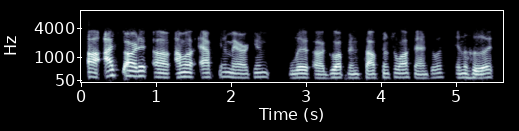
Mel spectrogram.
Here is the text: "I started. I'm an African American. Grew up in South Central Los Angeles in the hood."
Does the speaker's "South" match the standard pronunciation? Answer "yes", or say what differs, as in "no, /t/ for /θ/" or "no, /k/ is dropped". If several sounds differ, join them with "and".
yes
